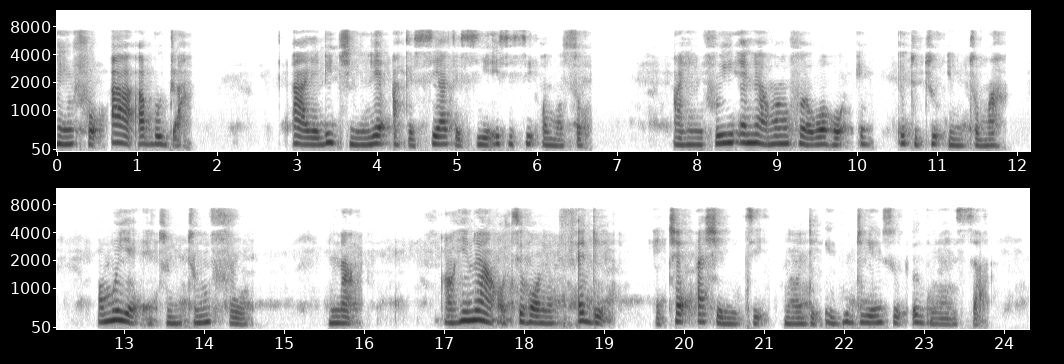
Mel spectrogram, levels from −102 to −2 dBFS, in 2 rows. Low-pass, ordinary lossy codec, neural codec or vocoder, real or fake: 7.2 kHz; MP3, 64 kbps; codec, 16 kHz, 4 kbps, FreqCodec, smaller model; fake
